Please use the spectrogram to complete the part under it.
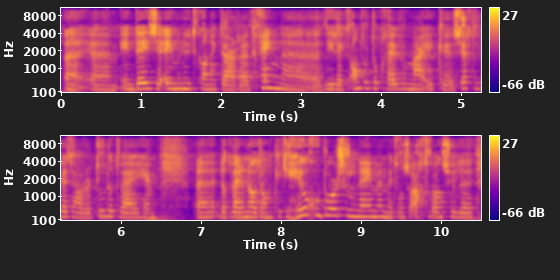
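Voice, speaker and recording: A woman speaking for her party in a council meeting, halting and searching for her words. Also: mid-range voice, steady tone, a little mellow. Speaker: council member. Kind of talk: formal council speech. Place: council chamber. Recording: echoey room.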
